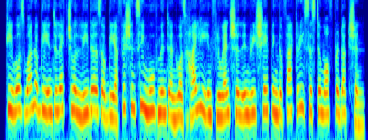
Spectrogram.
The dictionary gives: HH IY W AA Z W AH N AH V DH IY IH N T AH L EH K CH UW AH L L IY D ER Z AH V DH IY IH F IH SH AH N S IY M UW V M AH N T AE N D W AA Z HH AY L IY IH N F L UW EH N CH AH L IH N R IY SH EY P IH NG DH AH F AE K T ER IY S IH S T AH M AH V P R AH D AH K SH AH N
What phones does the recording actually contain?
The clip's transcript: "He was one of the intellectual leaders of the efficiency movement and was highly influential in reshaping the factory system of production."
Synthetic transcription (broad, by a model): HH IY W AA Z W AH N AH V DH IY IH N T AH L EH K CH UW AH L L IY D ER Z AH V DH IY IH F IH SH AH N S IY M UW V M AH N T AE N D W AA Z HH AY L IY IH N F L UW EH N SH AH L IH N R IY SH EY P IH NG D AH F AE K T ER IY S IH S T AH M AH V P R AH D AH K SH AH N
